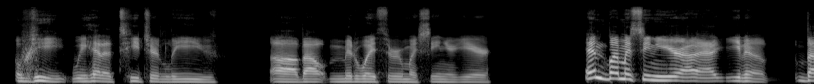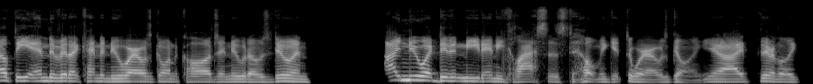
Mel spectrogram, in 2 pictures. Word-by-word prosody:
We 150 -4 -1
we 140 0 -3
had 150 -1 +1
a 135 -2 -1
teacher 145 0 -3
leave, 120 -2 -6 0.5
uh, 125 -2 +3
about 125 +1 -1
midway 130 0 -2
through 125 +2 -6
my 115 -2 -5
senior 120 +1 -6
year. 110 -1 -5 0.9
And 290 -2 +7
by 275 - +7
my 255 -2 +5
senior 210 -5 +3
year, 185 -1 +6
I 165 -3 +3
I, - - +2
you 155 +1 -3
know, 135 -5 -1 0.3
'bout 180 +1 +1
the 170 -1 +4
end 160 +1 +1
of 155 -1 +2
it, 155 - +4
I 150 - +3
kinda 145 -1 -1
knew 135 0 0
where 135 -1 +4
I - - +2
was 130 -1 -4
going 130 +1 -5
to 125 - -13
college. 125 0 -3
I - - -2
knew 130 +1 -2
what 125 -1 -1
I 120 - 0
was 115 -1 -6
doing. 135 -3 +1 0.7
I 205 - +4
knew 200 -1 +4
I 185 - +5
didn't 165 -2 +1
need 150 -1 +3
any 140 -2 0
classes 120 -1 -3
to - - -9
help 135 -4 -3
me 125 - -4
get 120 0 -6
to 140 - -3
where 120 -4 0
I - - -3
was 115 +1 -8
going, 105 -5 -8
you 125 +1 -4
know, 125 - +2
I 125 +1 +2
they're, 140 -1 +1
like 120 -2 -5
130 Hz, 230 wpm, -22 LUFS, 120-155 Hz, 0.9 s, And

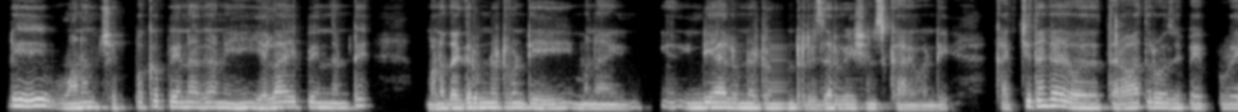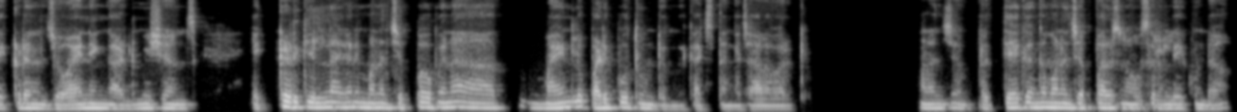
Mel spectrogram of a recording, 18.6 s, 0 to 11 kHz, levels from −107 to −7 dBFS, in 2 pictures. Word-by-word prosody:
అంటే 190 - +4 0.4
మనం 135 +3 +3
చెప్పకపోయినా 150 +4 -3
గానీ 145 -2 0 0.2
ఎలా 140 +4 +2
అయిపోయిందంటే 145 0 -1 0.5
మన 115 - 0
దగ్గర 130 +2 +3
ఉన్నటువంటి 140 -2 +1 0.3
మన 120 0 -1
ఇ 140 +7 -10 0.2
ఇండియాలో 145 +1 +3
ఉన్నటువంటి 125 -1 +1
రిజర్వేషన్స్ 120 +1 +1
కానివ్వండి, 105 -2 -4 0.4
ఖచ్చితంగా 180 - +1
ఆహ్, 130 0 +2
తర్వాత 130 +4 0
రోజు 135 -2 0
ఎప్ 125 - -9 0.4
ఎక్కడైనా 125 +1 0
జాయినింగ్ 120 +2 +2
అడ్మిషన్స్ 120 +1 0 0.5
ఎక్కడికెళ్ళినా 150 -2 +3
గానీ, 150 0 +1
మనం 135 0 +2
చెప్పకపోయినా 145 +3 0 0.6
మైండ్‌లో 150 +6 +3
పడిపోతూ 130 +2 +2
ఉంటుంది 105 -4 -6
ఖచ్చితంగా 100 0 -7
చాలా 100 0 -4
వరకి. 100 0 -11 0.9
మనం 125 0 0
చంప్ 120 -4 -7
ప్రత్యేకంగా 140 +5 +1
మనం 135 -1 +3
చెప్పాల్సిన 130 -1 0
అవసరం 120 0 -3
లేకుండా 115 -1 -5
130 Hz, 130 wpm, -33 LUFS, 120-145 Hz, 0.9 s, అంటే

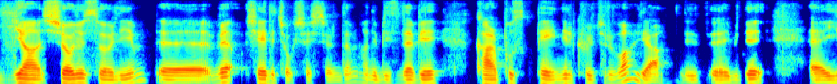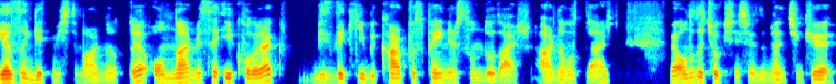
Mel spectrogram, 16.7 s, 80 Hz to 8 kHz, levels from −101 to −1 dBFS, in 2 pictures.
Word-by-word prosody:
Ya, 110 -2 +8
şöyle 115 0 +6
söyleyeyim: 110 - -1
Eee, 100 +1 +3
ve 135 +1 +5
şeye 110 -1 +3
de 110 - -4
çok - - -5
şaşırdım. 105 +9 -6
Hani, 105 -5 -7
bizde 105 +1 -1
bir 110 0 +3 0.4
karpuz, 105 +1 +3
peynir 110 0 +1
kültürü 105 +1 -7
var 170 +8 +2
ya, - - 0
dit 100 -1 -9
eee, 100 -1 0
bir 100 - -12
de, 110 0 +6 0.5
eee, - - +5
yazın 110 +4 +4
gitmiştim 90 -2 -6
Arnavutluk'a. 90 +1 -3
Onlar 115 +4 +1
mesela 125 -1 -5
ilk 120 0 -3
olarak 120 +8 +2 0.2
bizdeki 110 +1 -5
gibi 120 +5 -6
karpuz, 120 +1 0
peynir 125 +1 -2
sundular 100 -6 -5
Arnavutlar 100 +2 -4 0.6
ve - - +3
ona 125 +3 0
da 135 - -1
çok - - -2
şaşırdım. 90 -1 -7
Hani, 95 -1 -6
çünkü 100 +1 -1
110 Hz, 150 wpm, -27 LUFS, 100-120 Hz, 0.6 s, Ya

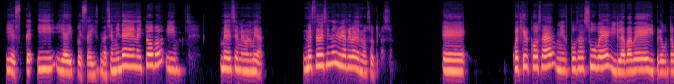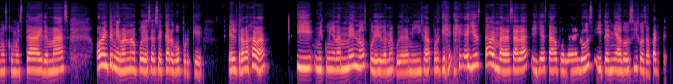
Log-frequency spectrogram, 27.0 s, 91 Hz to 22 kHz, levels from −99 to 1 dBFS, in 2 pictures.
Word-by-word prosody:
Y 230 - 0
este, 210 +1 -4
y 250 +4 -2
y 230 -4 -2
ahí 205 -1 +3
pues 200 -4 -8
ahí 175 +3 -5
nació 190 +2 -4
mi 235 +2 0
nena 295 0 +2
y 270 - -3
todo, 320 +6 +4
y 240 -2 -4 0.9
me 260 -1 +2
decía 245 0 0
mi 235 - -3
hermano: 220 -1 -2
"mira 205 -4 -3 0.8
nuestra 275 +5 +2
vecina 335 +3 +2
vive 320 -4 +3
arriba 275 -2 +2
de 245 - -1
nosotros, 200 -2 -9 1.0
eh, 220 -2 +1 0.9
cualquier 260 +2 -1
cosa 280 +4 +2
mi 240 -2 -2
esposa 245 +3 -3
sube 275 +3 +2
y 235 -6 -3
la 215 -1 +2
va 215 +1 +1
a - - 0
ver, 240 +1 +2
y 220 -2 -3
preguntamos 215 0 -5
cómo 215 -1 -6
está 230 +2 +1
y - - +1
demás", 225 +5 -1 0.5
obviamente 315 +2 +5
mi 255 -3 +3
hermano, 225 +1 +1
no 235 -2 -1
puede 230 -2 +3
hacerse 225 -2 -2
cargo 225 -1 0
porque 195 -3 -7 0.5
él 235 0 0
trabajaba 255 +4 +3 0.5
y 265 -2 +3
mi 245 -1 +1
cuñada 245 0 -2
menos 280 +4 +2
podía 225 -8 0
ayudarme 215 +1 0
a 235 - -7
cuidar 200 -1 -3
a 205 - -1
mi 210 +1 -4
hija, 225 +1 -2
porque 240 +3 -2
ella 290 0 +2
estaba 325 +1 +1
embarazada 235 +2 +2
y 225 -3 -7
ya 235 -1 +1
estaba 235 -1 -1
por 215 -1 -3
dar 215 +1 0
a 225 - 0
luz, 255 +7 +1
y 250 - -3
tenía 230 -1 0
2 225 +2 -2
hijos 240 -5 -3
aparte. 220 +3 -5
235 Hz, 175 wpm, -22 LUFS, 220-270 Hz, 1.0 s, obviamente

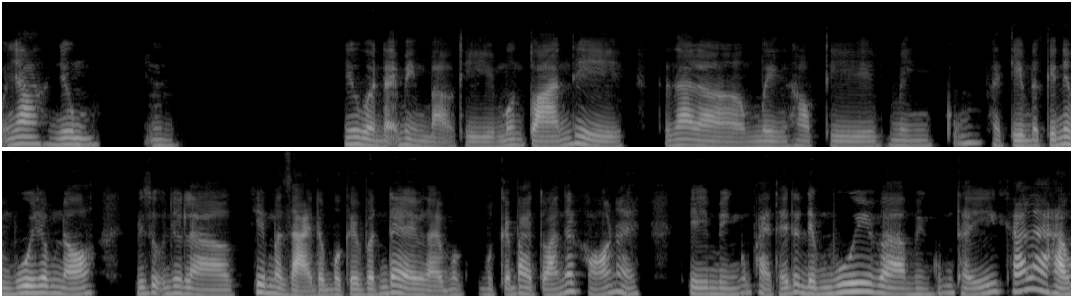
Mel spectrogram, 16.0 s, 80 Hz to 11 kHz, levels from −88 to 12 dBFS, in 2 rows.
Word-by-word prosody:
nha, 160 +3 +2
như 145 0 -2 0.6
ừm. 125 0 -9 1.3
Như 155 0 0
vừa 135 -3 +3
nãy - - -1
mình 125 -6 -4
bảo 100 -1 -3
thì 105 -1 -5
môn 130 +5 -3
Toán 110 +6 +3
thì 115 -10 -2 0.3
thật 115 - -6
ra 135 +1 +2
là 105 -4 0
mình 110 0 -5
học 115 -1 -6
thì 110 -1 -5
mình 115 -2 -7
cũng 180 +2 -8
phải 125 - -7
tìm 120 -1 0
được 120 - -1
cái 130 - 0
niềm 155 -4 +1
vui 155 +3 +5
trong 160 -2 +3
nó. 130 +3 +4 0.3
Ví 140 - -2
dụ - - -1
như 150 +4 -1
là 115 -5 +2 0.2
khi 180 - +3
mà 145 -4 +1
giải 100 -4 +6
được 115 - 0
một 120 - 0
cái 120 +1 0
vấn 125 +4 0
đề, 140 -8 +5
giải 105 -2 +1
một 120 +2 -6
một 125 -1 -9
cái - - 0
bài 145 -1 +2
toán 120 -1 0
rất 195 0 +1
khó 160 - 0
này 170 -7 -2 0.4
thì 135 -2 +1
mình 130 -1 -3
cũng 160 - -6
phải 115 - -2
thấy 130 +3 -1
được 180 - 0
niềm 140 -2 +1
vui 190 +5 +5
và 145 -7 +4
mình 130 0 -5
cũng 160 +3 -7
thấy 155 +5 -1
khá 195 +1 +4
là 230 -3 +4
hào 130 - +7
130 Hz, 240 wpm, -33 LUFS, 115-155 Hz, 1.3 s, hào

